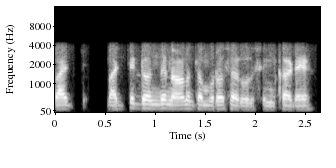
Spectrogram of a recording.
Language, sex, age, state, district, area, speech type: Tamil, male, 18-30, Tamil Nadu, Perambalur, rural, conversation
